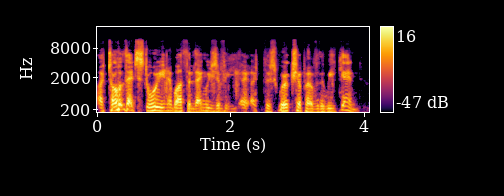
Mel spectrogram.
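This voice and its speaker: A man's voice: mid-range voice, fast talker, gravelly, a bit bright, a little hiss or hum. A man with a South African accent speaking on a panel, explaining and sharing anecdotes. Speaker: education expert panelist. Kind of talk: panel discussion.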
